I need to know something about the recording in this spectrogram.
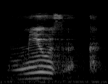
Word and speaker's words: music: because that's incorrect too the correct way to say it is music and the stress is on the first syllable music do you hear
